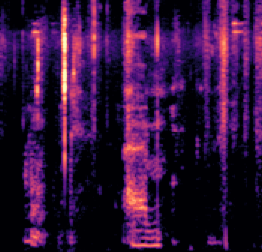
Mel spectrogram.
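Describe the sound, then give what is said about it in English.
A female dog playfully chews and mouths at a person's hand, wanting to play, and lets out a few snorting grunts and low, growly noises in short bursts. “Chewing on my hand at the moment, as you can probably hear in the background. She's not quiet about doing it, she just wants to play.”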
